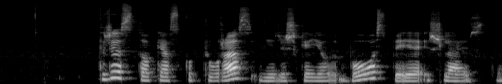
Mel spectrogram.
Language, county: Lithuanian, Marijampolė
